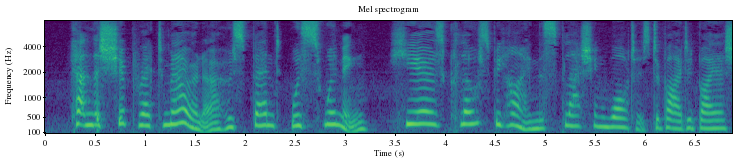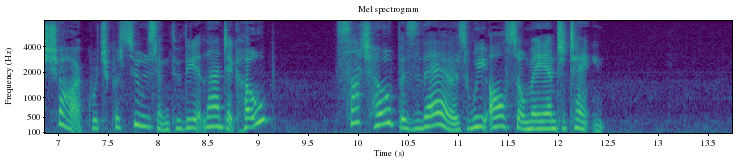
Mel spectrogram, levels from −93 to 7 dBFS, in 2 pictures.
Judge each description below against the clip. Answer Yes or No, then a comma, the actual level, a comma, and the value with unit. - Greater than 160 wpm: No, average, 150 wpm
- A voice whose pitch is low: No, high, 245 Hz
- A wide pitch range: Yes, wide, 6.4 semitones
